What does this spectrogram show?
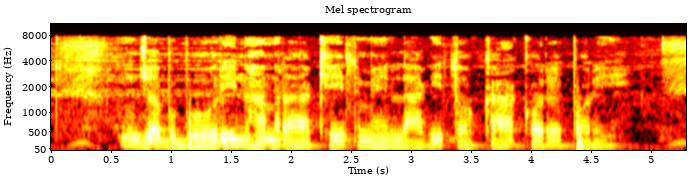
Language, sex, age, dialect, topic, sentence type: Bhojpuri, male, 18-24, Northern, agriculture, question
